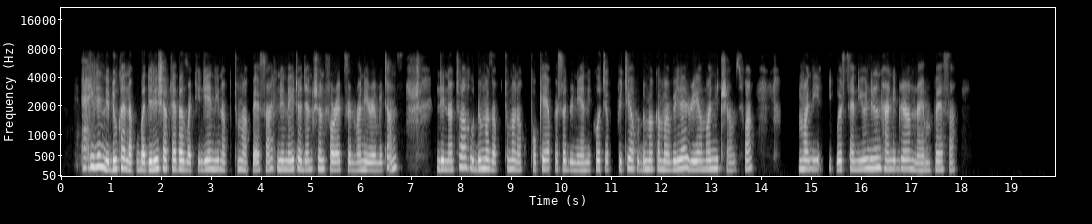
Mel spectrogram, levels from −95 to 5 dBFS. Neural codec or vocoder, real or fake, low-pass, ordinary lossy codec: autoencoder, 22.05 kHz, a latent of 192 numbers a frame, VITS, trained on one speaker; fake; 7.2 kHz; Opus, 32 kbps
